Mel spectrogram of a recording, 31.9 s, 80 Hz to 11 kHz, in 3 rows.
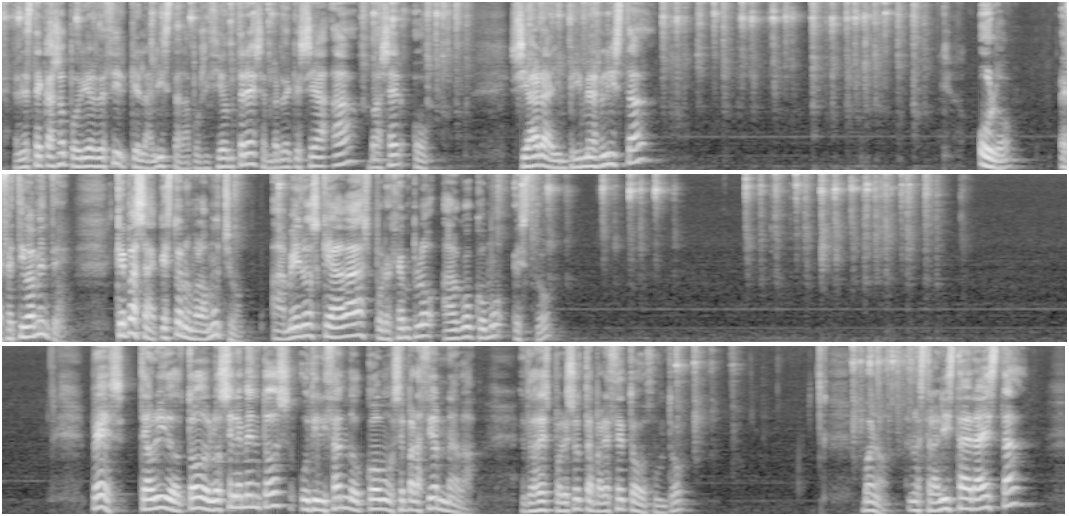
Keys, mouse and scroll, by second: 0.0-2.7 typing, 3.7-9.1 typing, 4.6 Return, 18.1-20.2 typing, 28.3 ctrl+l, 29.6-30.8 typing.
